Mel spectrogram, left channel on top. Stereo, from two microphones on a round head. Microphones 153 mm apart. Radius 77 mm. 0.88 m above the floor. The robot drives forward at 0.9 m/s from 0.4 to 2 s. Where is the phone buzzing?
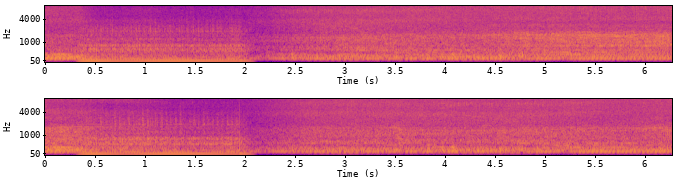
I don't hear a phone buzzing.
